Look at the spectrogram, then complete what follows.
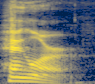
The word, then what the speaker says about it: hanger: 이게 singer예요. singer면 얘도 뭐겠다? hanger. 됐습니까? 자, er 붙였죠? 그쵸? 얘 singer 같아요? cooler 같아요? cooler 같죠?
